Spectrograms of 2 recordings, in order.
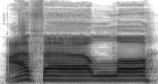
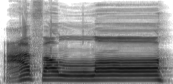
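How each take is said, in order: First: The vowel at the end of the first word is long. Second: The vowel at the end of the first word is short. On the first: The speaker calls it wrong. "we will not say عفا الله. That is not correct" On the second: The speaker calls it right. "The alif at the end of عفا will be dropped"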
